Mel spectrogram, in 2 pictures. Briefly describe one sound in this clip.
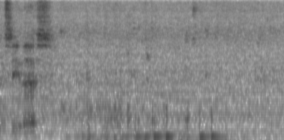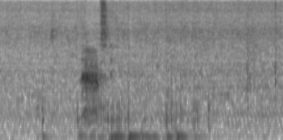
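Water sloshes around inside a bucket.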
